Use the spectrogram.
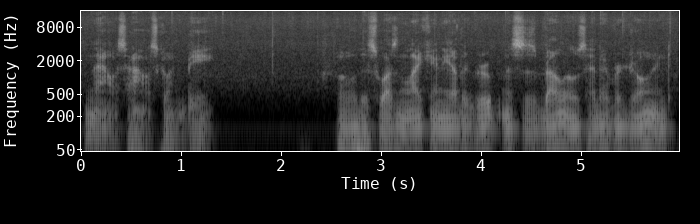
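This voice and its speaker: A man's voice: very deep voice, moderate pace, creaky, low-quality recording. A man reading a story aloud as an audiobook narrator, in an ASMR bedtime style. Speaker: audiobook reader. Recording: faint hiss, soft rain sound. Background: soft rain.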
